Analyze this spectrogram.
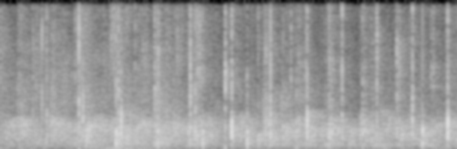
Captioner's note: crowd clapping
